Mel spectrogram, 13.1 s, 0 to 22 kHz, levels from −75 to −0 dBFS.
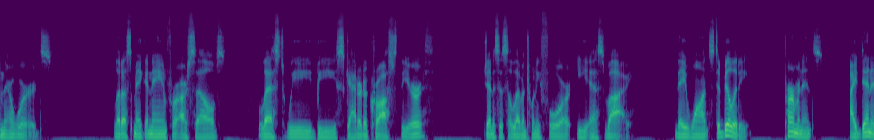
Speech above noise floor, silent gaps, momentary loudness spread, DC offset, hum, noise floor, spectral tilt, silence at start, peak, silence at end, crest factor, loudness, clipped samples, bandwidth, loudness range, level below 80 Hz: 36 dB; none; 15 LU; under 0.1%; none; -63 dBFS; -5.5 dB/octave; 0 s; -8 dBFS; 0 s; 20 dB; -28 LUFS; under 0.1%; 14.5 kHz; 3 LU; -50 dBFS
